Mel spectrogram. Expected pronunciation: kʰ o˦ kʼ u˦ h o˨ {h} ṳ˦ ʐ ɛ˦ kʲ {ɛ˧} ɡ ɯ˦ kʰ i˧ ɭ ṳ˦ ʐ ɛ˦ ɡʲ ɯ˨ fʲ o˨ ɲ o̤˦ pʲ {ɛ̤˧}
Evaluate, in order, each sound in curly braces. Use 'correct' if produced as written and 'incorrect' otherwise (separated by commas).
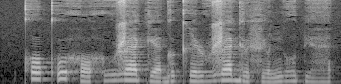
correct, incorrect, correct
